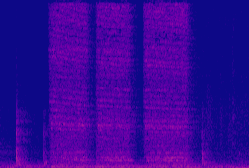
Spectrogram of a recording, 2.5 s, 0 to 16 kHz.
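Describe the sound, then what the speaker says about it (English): Hairspray hisses from an aerosol can into a bottle in three short bursts, each a steady close spray lasting under half a second with small gaps between. "we're going to spray 3 times with the hairspray and then quickly cap"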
